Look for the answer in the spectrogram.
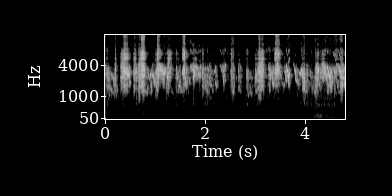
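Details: Cheerful budgerigar chatter, many quick chirps about three per second, mixed with scratchy warbling, steady throughout and clean apart from a faint low rumble at the end.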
